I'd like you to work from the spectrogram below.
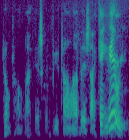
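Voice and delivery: barely audible murmur, swallowed words; mumbling too softly. Shown as a demonstration. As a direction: show how not to talk, almost inaudible. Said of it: "you have to speak up".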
